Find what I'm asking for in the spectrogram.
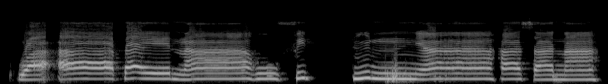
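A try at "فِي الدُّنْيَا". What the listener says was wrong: Itu nggak di titik makhraj dal itu Mi. Itu Mi terlalu kemundur. ke depan lagi. Jadi nggak ke belakang ya. Kalau ke belakang jadi nggak kedengar si huruf dalnya, cuma do-nya doang.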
